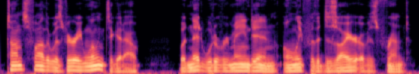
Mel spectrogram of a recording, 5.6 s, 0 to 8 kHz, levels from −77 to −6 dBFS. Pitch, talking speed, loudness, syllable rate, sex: 90 Hz, 225 wpm, -17 LUFS, 6.1 syllables/s, male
